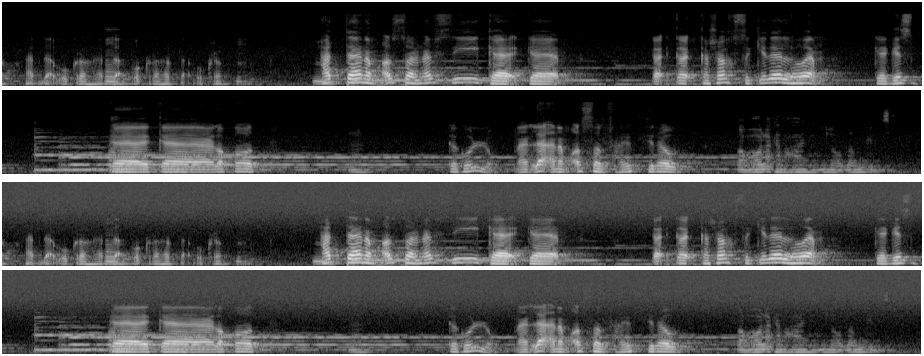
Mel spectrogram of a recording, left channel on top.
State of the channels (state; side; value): noise; right; hiss, 11 dB below the sound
